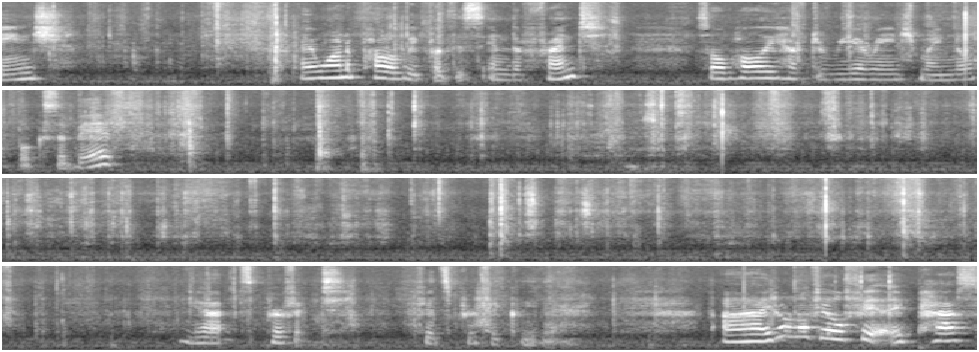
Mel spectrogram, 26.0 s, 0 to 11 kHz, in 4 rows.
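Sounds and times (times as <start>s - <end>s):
paper rustling and scraping: 0.1s - 4.2s, 5.0s - 23.6s.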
